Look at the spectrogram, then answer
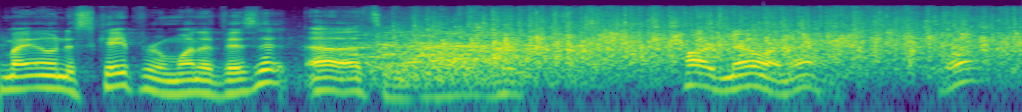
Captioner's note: laughter and applause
